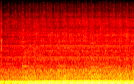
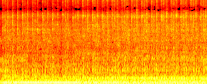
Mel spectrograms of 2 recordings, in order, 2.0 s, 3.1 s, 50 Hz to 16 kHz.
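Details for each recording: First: Datsun 620 with a KA24 engine swap on Speeduino ECU, first drive, coolant temperature fine: low, smooth, even drone while driving with no stumble or knock; the engine is running fine. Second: KA24-swapped Datsun 620 on Speeduino, first start after about eight years: lumpy, uneven idle with one cylinder not firing; clogged injectors from storage; dead-cylinder misfire; injectors flushed by jumping them.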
